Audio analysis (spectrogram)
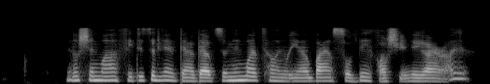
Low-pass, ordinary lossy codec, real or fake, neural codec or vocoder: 5.4 kHz; none; fake; codec, 16 kHz, 0.5 kbps, FreqCodec, larger model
